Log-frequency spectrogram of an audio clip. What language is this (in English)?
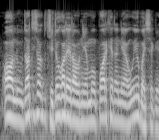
Nepali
